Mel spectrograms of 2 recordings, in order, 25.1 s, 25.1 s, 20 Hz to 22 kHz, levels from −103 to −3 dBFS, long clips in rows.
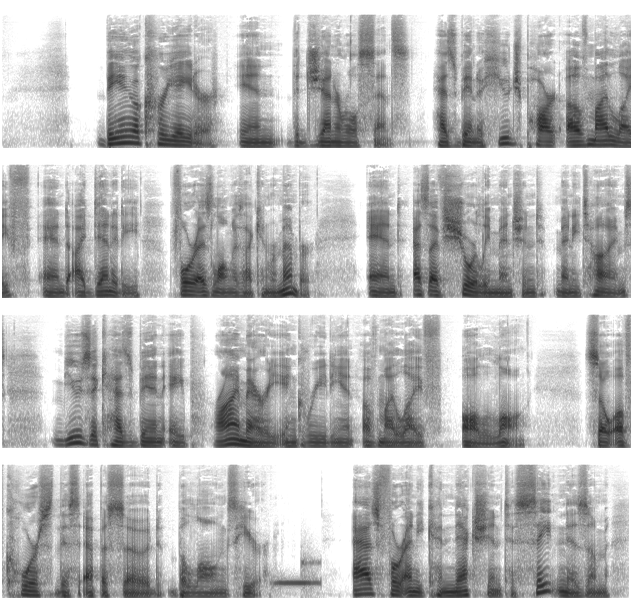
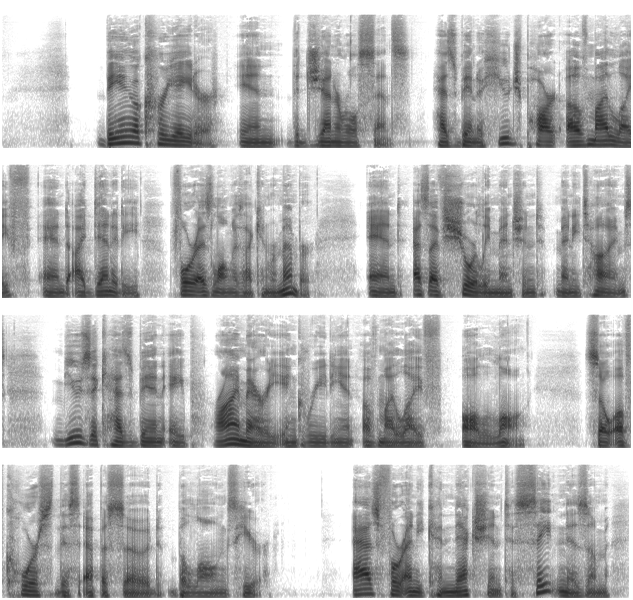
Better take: second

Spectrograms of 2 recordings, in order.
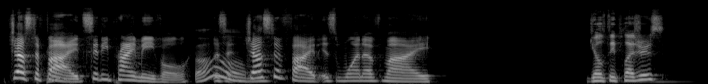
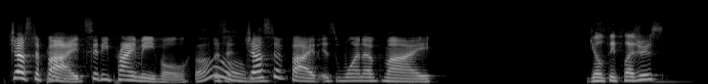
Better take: first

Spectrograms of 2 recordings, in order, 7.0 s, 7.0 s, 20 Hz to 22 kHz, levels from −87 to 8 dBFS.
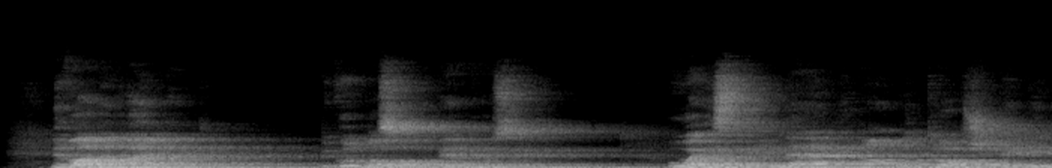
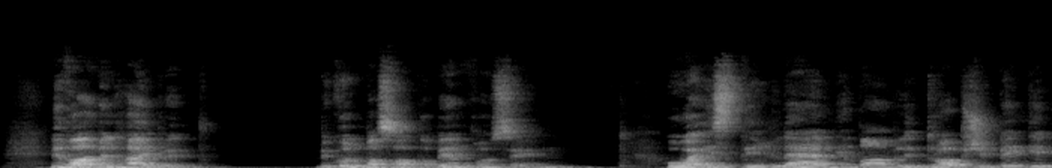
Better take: second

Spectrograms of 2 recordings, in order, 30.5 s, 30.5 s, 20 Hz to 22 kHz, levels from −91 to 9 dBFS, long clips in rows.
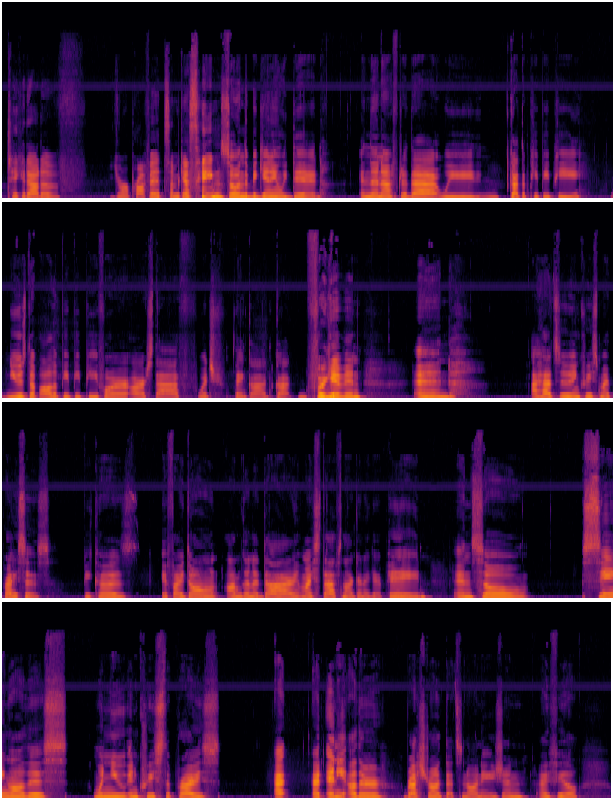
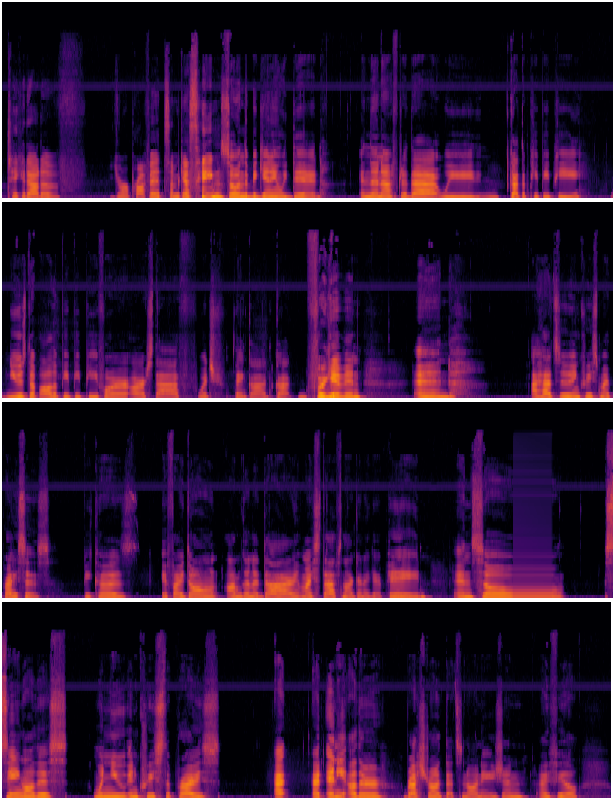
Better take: first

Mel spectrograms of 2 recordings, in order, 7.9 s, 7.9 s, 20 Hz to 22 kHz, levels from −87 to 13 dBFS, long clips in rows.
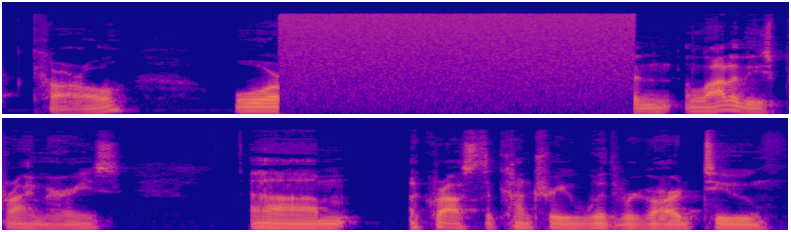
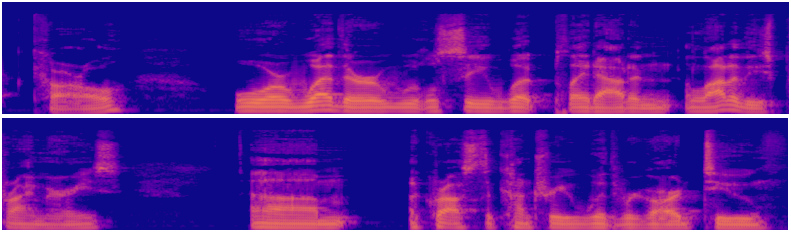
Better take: second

